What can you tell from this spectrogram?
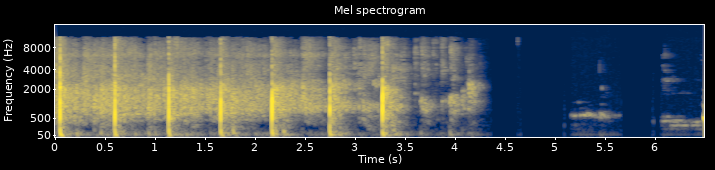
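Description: A crowd claps hands together in praise of God in a steady, rhythmic beat, about one clap every half second over a wash of applause, then the clapping fades out and falls silent.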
